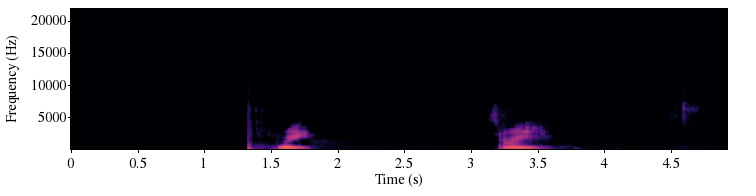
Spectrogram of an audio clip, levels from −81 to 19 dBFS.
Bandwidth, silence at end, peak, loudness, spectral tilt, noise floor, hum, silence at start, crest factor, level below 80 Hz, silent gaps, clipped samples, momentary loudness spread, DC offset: 7 kHz; 1.4 s; -10 dBFS; -26 LUFS; -7 dB/octave; -84 dBFS; none; 1.55 s; 22 dB; -70 dBFS; none; under 0.1%; 17 LU; under 0.1%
